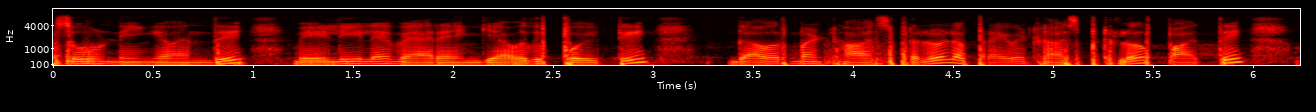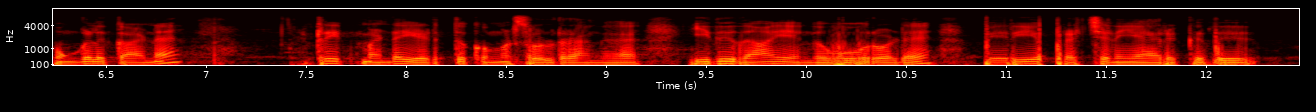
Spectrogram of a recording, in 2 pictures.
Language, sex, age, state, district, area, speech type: Tamil, male, 18-30, Tamil Nadu, Cuddalore, rural, spontaneous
